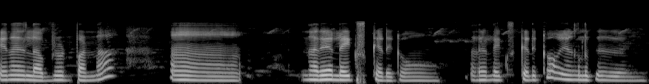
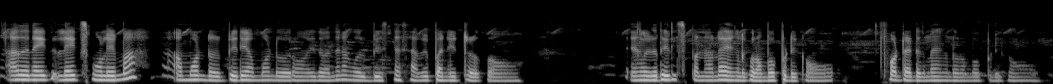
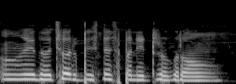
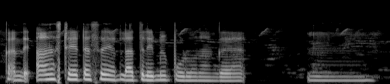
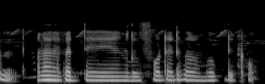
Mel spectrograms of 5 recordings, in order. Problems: background sounds at intervals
